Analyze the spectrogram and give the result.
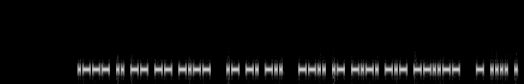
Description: Morse code, heard as a keyed tone, about 53 wpm, 700 Hz. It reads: JIMMY AND ZACK, THE
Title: Pangram Challenge v2 - 50wpm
